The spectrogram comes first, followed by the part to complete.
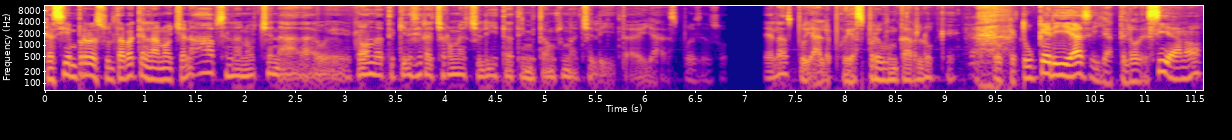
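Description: A man with vocal fry and a medium pitch talks at a fairly quick pace, his pitch swinging very widely and his loudness shifting a lot. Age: 50s. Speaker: guitar technician. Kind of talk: casual chat.

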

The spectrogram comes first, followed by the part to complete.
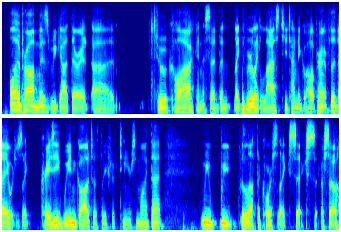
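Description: In a plain, everyday voice, a man speaks at a fairly quick pace with a fairly low pitch and fairly even intonation against a quiet background. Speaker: podcast co-host. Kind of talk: casual chat.

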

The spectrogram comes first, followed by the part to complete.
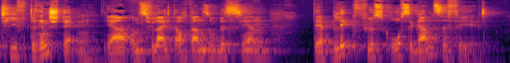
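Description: A man's voice is heard. It has a somewhat breathy quality. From Hamburg, northern Germany. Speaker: podcast host, motivation coach. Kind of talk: solo podcast monologue.

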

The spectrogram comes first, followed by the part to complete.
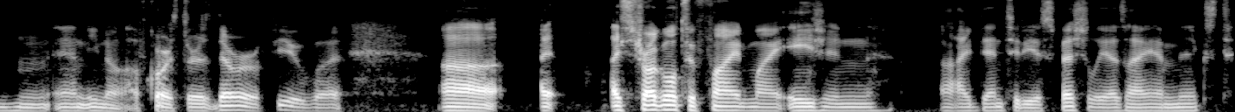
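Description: In a quiet background with a dry, close sound and no echo, a man with a very deep, low pitch speaks at a moderate pace in a monotone, flat intonation. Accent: Californian. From US, California. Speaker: musician. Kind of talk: casual interview.

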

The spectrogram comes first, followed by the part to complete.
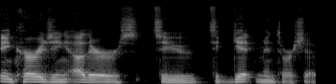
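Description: In a very clean recording with a silent background, a man with a fairly low pitch speaks at a very slow pace with fairly even intonation. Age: 40s. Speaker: podcast host. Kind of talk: casual interview.

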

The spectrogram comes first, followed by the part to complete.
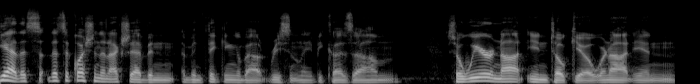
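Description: A man with an American accent and an unremarkable speaking voice, fairly low in pitch, at a moderate pace, in a very clean recording with a silent background and a dry, close sound without echo. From US South Florida. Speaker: TV personality. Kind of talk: interview.

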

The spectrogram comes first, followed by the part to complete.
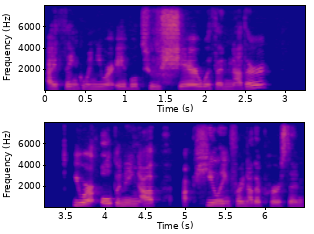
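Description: A woman with a Minnesotan accent, dark and mellow in tone, with fairly even intonation and a dry, close sound with no echo. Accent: Minnesotan, noticeable. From Minnesota, US. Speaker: mom influencer, entrepreneur. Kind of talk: podcast interview, casual chat.

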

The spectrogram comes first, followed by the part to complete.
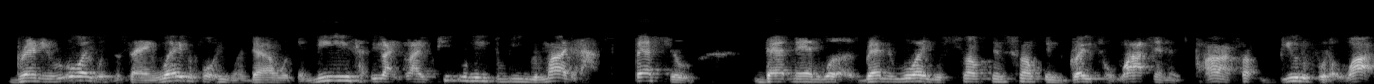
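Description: This is a plain, everyday voice with lively intonation and big swings in loudness. It moves at a moderate pace. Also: man, fairly high pitch for a man. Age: 30s. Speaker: caller. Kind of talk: voicemail. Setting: phone voicemail.

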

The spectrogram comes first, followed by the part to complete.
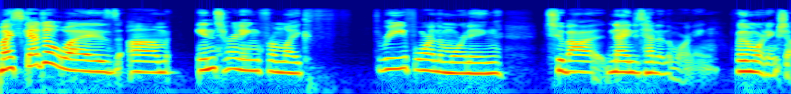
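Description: A woman speaks at a fairly slow pace with ordinary pitch variation. Her tone is animated. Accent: American. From US South, North Carolina. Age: 20s. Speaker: radio DJ. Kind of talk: casual chat.

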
